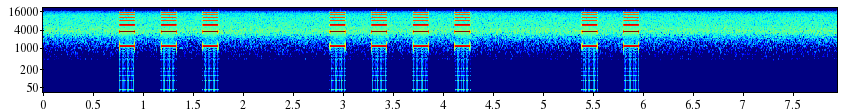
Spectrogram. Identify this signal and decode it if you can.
Beep code, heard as beeps from a small speaker, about 1190 Hz. 3-4-2.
